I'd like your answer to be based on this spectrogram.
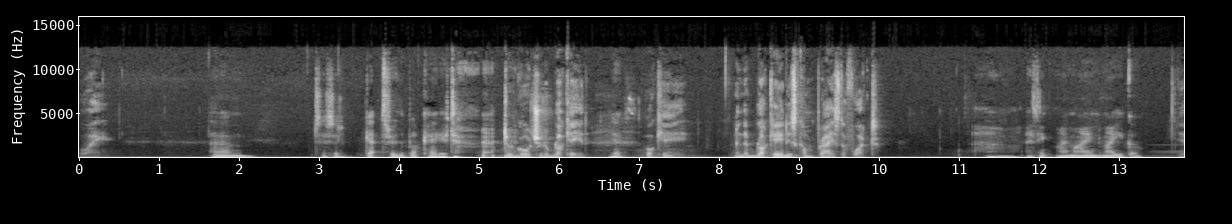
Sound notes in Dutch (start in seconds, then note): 4.9 gelach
